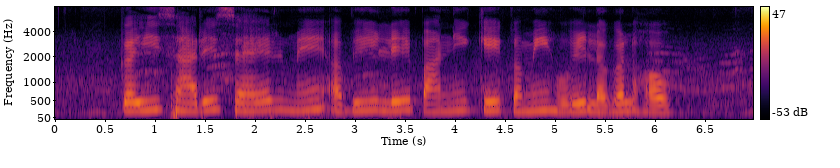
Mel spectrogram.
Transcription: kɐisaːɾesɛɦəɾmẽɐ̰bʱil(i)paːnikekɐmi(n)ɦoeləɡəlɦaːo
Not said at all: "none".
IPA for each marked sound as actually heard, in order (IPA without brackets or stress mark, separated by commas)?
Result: e, none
